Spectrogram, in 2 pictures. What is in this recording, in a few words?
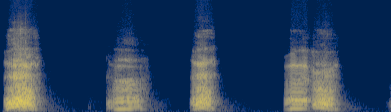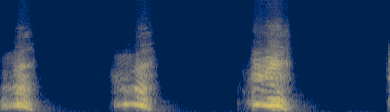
Man Groaning; horror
